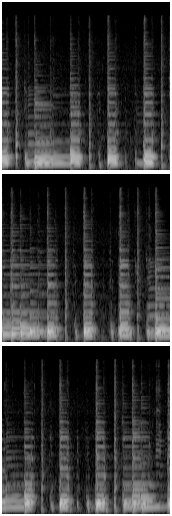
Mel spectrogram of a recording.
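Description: Ukulele strummed in a steady rhythm with no singing, moving from a G chord to E minor partway through.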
